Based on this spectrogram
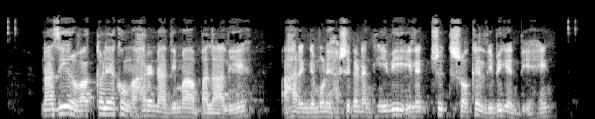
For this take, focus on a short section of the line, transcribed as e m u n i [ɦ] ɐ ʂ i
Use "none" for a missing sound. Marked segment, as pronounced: ɦ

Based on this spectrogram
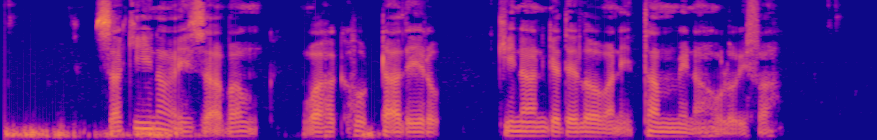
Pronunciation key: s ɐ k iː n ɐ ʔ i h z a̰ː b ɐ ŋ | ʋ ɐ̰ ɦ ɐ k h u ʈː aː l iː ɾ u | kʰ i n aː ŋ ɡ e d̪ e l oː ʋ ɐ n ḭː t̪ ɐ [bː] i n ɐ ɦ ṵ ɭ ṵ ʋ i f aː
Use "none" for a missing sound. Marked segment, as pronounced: mː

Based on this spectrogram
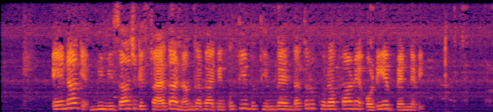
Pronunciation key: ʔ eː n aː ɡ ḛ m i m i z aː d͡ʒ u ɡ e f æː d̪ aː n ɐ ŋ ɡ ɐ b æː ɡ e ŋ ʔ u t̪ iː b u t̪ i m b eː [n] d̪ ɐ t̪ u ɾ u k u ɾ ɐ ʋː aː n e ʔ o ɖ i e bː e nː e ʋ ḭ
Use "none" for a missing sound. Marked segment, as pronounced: n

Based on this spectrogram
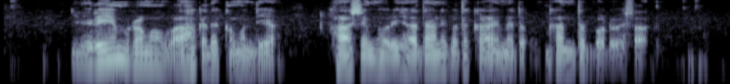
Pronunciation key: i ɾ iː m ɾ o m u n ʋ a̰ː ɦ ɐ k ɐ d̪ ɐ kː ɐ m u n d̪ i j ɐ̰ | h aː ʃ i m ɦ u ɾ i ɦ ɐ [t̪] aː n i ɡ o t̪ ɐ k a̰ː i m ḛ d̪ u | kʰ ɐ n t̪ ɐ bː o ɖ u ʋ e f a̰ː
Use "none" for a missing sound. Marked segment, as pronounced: d̪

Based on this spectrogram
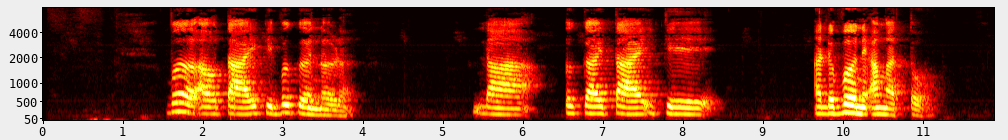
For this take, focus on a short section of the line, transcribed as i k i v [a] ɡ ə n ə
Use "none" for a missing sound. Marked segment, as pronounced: ə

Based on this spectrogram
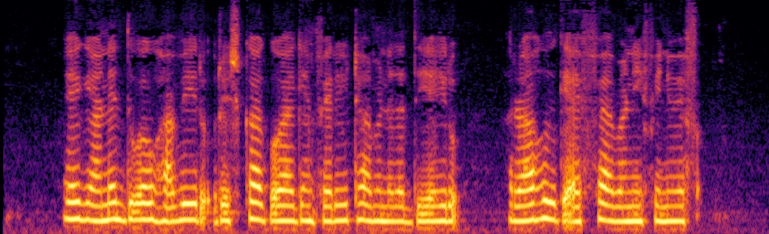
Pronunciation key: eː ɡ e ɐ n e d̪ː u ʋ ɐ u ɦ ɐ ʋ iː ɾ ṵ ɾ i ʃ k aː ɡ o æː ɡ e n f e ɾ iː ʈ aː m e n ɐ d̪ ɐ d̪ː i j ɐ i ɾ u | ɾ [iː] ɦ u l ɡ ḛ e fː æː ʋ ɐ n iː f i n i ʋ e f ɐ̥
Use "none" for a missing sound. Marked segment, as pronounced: aː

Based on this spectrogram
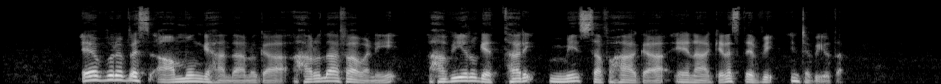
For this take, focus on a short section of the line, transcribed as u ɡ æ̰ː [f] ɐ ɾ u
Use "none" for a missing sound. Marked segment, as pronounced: h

